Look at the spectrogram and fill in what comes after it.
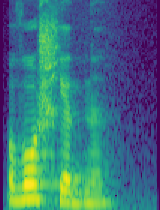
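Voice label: "вошйӧдны", Komi, female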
